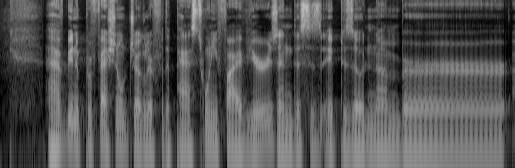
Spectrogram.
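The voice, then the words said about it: French accent. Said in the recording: “I'm French. Sorry for my accent”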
